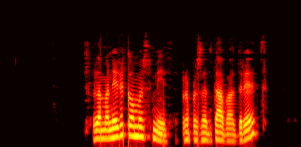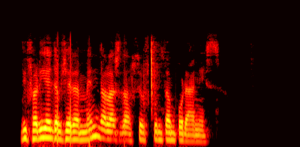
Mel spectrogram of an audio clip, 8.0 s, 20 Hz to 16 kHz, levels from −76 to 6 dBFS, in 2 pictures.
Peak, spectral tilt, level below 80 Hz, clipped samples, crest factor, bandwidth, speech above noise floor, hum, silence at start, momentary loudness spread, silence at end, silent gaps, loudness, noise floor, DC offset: -2 dBFS; -7 dB/octave; -56 dBFS; under 0.1%; 18 dB; 7.6 kHz; 53 dB; none; 1.15 s; 11 LU; 1.1 s; 4.11-4.25 s; -19 LUFS; -72 dBFS; under 0.1%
